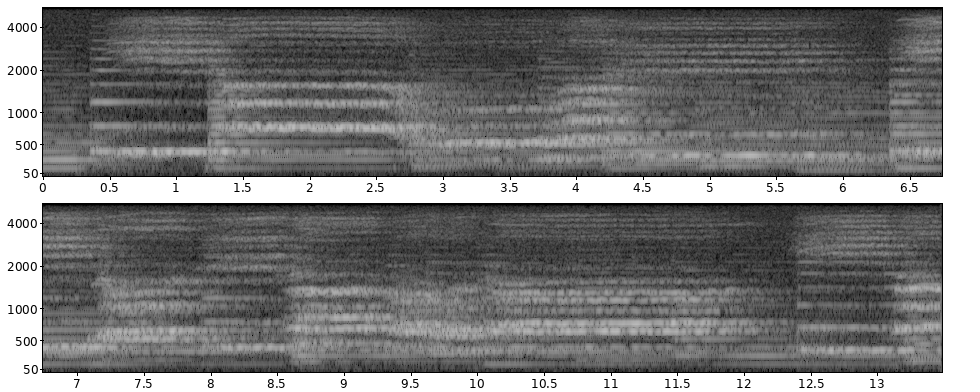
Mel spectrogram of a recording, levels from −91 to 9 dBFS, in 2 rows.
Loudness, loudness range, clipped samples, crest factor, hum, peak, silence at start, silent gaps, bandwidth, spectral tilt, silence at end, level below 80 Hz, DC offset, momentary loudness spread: -25 LUFS; 3 LU; under 0.1%; 14 dB; none; -12 dBFS; 0 s; none; 5.4 kHz; -6 dB/octave; 0 s; -66 dBFS; under 0.1%; 7 LU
